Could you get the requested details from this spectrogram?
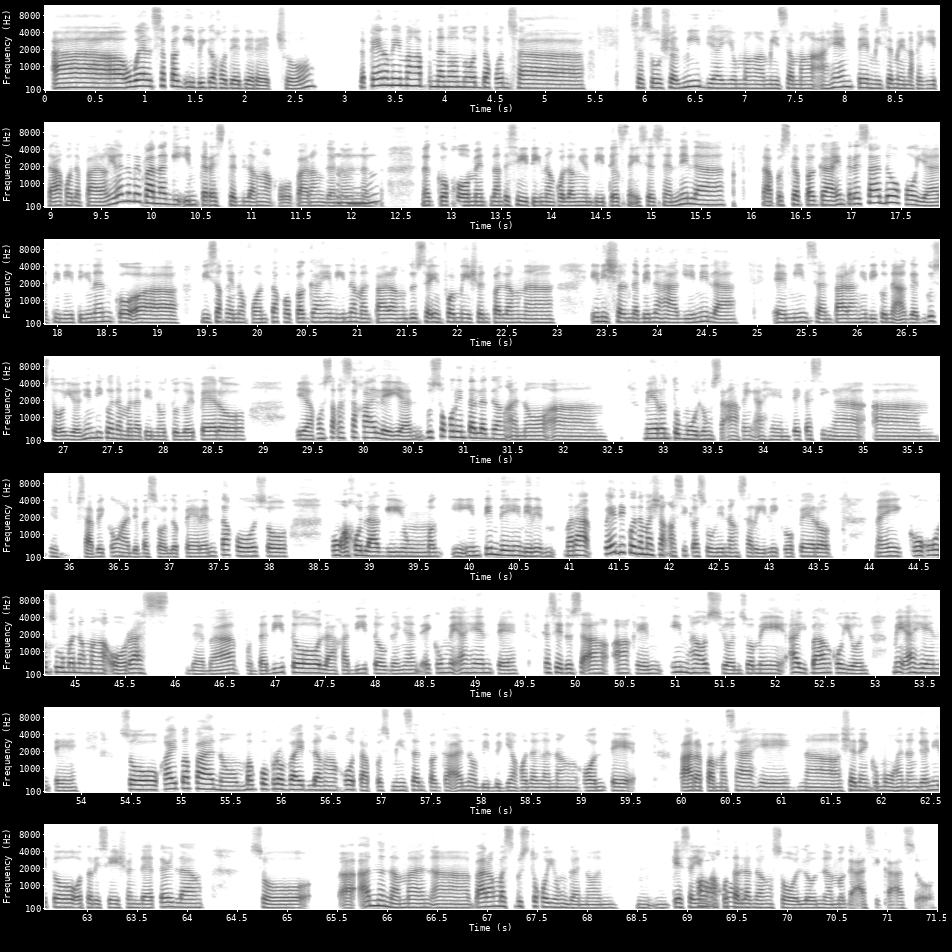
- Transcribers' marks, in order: other background noise
- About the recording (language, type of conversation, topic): Filipino, advice, Paano ko mababalanse ang takot at makakakilos nang buong puso?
